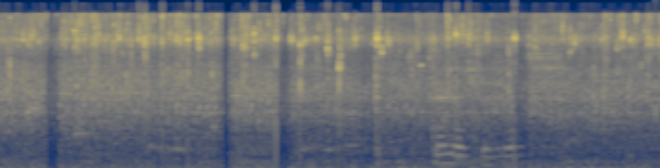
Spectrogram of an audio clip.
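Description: Vegetable-filled samosas in wonton wrappers fry in hot oil over medium heat, giving a loud, continuous bubbling sizzle, while a voice speaks briefly over it.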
